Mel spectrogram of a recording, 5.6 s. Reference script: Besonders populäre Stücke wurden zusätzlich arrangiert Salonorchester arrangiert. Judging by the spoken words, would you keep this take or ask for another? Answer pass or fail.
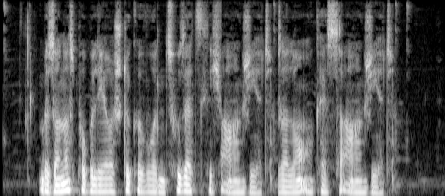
pass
